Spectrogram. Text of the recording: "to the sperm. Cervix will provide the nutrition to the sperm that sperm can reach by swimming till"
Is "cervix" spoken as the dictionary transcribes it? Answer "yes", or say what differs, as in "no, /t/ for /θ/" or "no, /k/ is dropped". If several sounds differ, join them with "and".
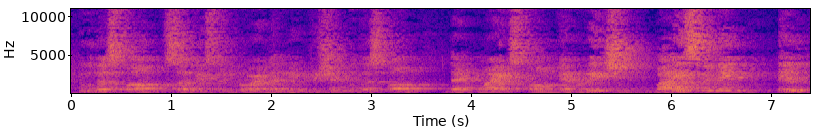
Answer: no, /k/ is dropped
